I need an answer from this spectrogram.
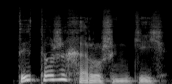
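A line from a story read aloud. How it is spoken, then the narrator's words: Velvety voice. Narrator (Russian): сообщила красавица бархатным голосом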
